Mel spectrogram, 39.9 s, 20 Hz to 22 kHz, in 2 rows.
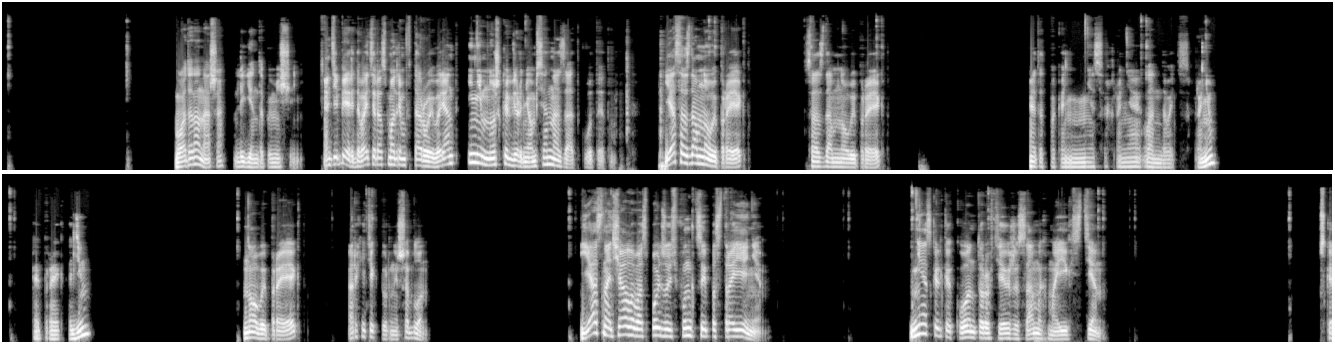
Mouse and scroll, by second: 0.0 click, 1.5 middle click, 10.5 click, 11.9 click, 13.0 click, 17.0 click, 20.0 click, 23.3 click, 24.7 click, 25.3 click, 28.3 click, 29.0 click, 30.7 click, 31.5 click, 32.5 click, 33.5 click, 34.6 click, 36.3 click, 36.8 click, 39.1 click.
